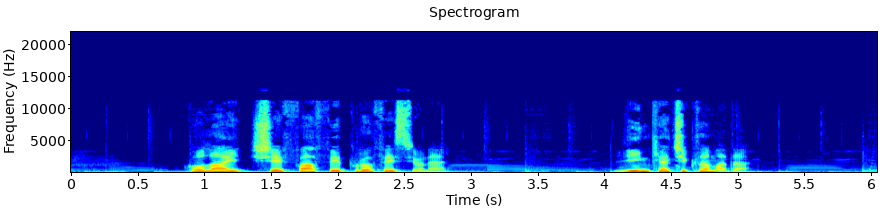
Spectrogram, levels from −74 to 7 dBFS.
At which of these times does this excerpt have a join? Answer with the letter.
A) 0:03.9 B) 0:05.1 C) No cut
B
